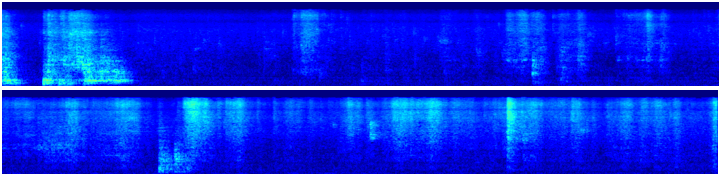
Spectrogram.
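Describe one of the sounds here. A wooden spreader scrapes across batter on an electric crêpe griddle.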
